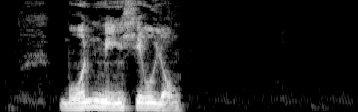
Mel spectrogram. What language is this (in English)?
Cantonese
